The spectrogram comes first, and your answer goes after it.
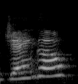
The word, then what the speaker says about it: Django: Oh, the D is silent, so it's Django? What did you say, Django?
